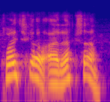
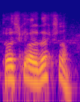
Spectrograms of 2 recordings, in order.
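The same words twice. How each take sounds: First: Croesgo ar Wrexham said slowly in Welsh; Welsh phrase, slowly. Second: Croesgo ar Wrexham said again at normal pace; Welsh phrase repeated. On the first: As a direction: sound out Croesgo ar Wrexham deliberately. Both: Shown as a demonstration. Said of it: "let me do something in Welsh".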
